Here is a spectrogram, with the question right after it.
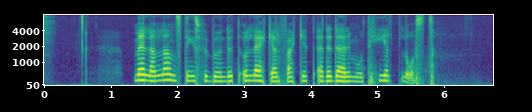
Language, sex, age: Swedish, female, 26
